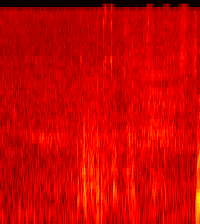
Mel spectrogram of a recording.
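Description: Faint handling sounds of PVC pipe sections being fitted together, a few soft scrapes and knocks about a second in, over a low, steady outdoor background.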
